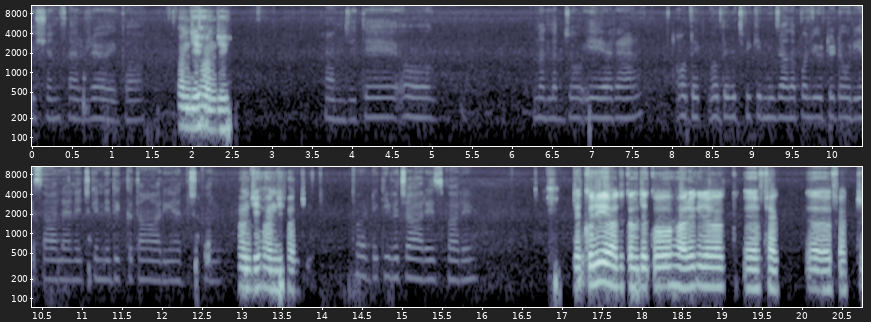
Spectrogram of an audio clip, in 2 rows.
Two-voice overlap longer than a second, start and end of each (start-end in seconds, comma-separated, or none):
none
